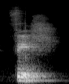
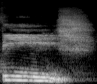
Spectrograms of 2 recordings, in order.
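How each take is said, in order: First: The vowel is said short. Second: The vowel is said long. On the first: The speaker calls it right. "So it's short" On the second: The speaker calls it wrong. "It's not fish. No"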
